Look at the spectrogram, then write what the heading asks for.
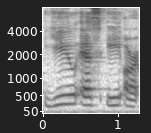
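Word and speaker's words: USERx: 10 inch is user it's spelled u s e r x but it's pronounced user um it's on atlantic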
